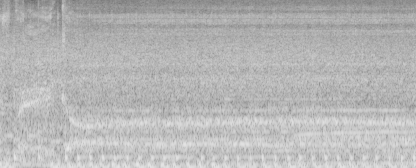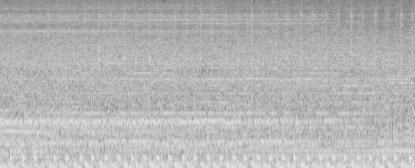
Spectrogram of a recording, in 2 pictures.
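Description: Live folk metal band playing at full volume: distorted guitars, bass and fast, even drumming, with a short rising vocal shout at the start, then a long held melody line over the beat.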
